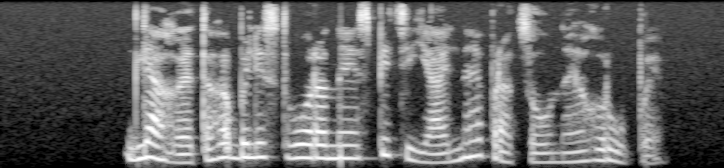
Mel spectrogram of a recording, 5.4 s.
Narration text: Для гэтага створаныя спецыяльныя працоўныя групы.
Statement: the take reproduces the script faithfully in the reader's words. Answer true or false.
false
